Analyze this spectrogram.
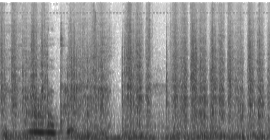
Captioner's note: scratching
